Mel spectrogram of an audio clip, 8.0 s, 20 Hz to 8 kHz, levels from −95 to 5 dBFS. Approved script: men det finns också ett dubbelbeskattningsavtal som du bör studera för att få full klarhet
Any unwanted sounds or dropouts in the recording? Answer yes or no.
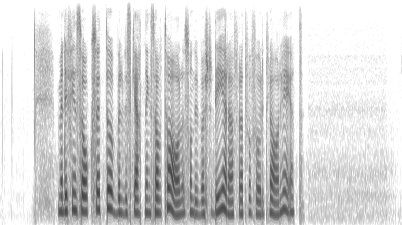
no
